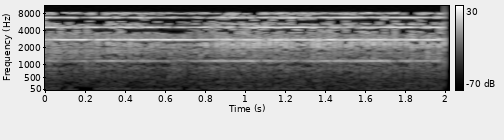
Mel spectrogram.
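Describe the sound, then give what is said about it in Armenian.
An alarm clock rings continuously, a dense, bright, high-pitched metallic ringing that holds at a steady level for the whole two seconds with no pauses and no voices. “Այս սեպտեմբերից երևանաբնակ դպրոցականների ընտանիքներում զարթուցիչը կզնգա սովորականից ավելի շուտ։”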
